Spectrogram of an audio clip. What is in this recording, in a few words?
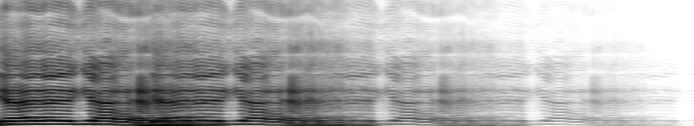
echo vox; abmischen tutorial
